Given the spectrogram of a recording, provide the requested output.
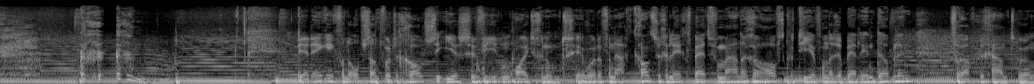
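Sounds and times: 
short dry coughs from a tickle in the throat: 0.0s - 1.6s
speech: 0.9s - 1.8s, 3.0s - 10.3s.

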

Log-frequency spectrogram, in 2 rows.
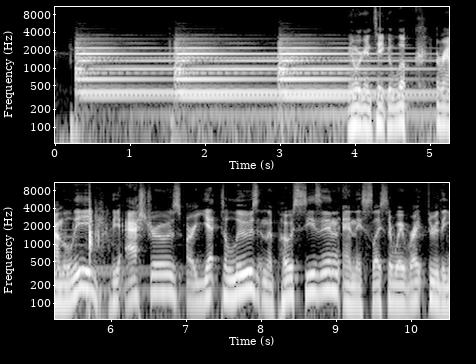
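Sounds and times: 
large bell ringing: 0.3s - 7.8s
speech: 4.1s - 10.5s.

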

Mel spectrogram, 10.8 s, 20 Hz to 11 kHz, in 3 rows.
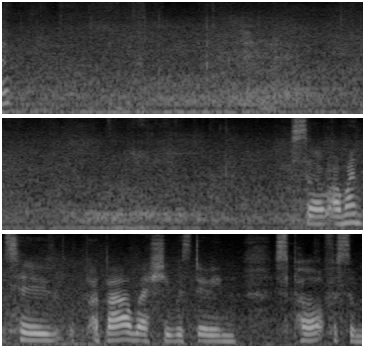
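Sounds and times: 
train rumbling past: 0.0s - 9.6s
speech: 6.6s - 10.8s.

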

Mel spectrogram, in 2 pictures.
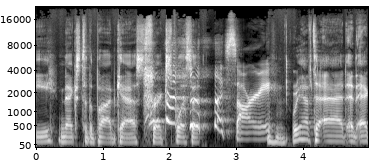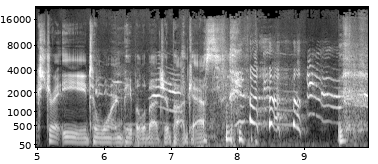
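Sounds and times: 
speech: 0.0s - 8.6s, 9.5s - 9.8s
laughter: 1.6s - 2.8s, 6.0s - 9.9s
cat meowing and yowling loudly: 5.8s - 9.9s.

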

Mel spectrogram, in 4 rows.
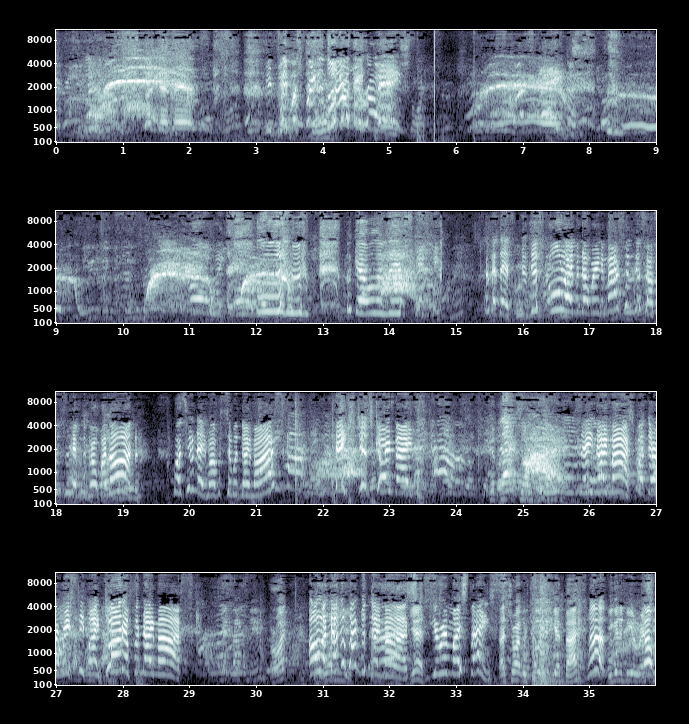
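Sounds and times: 
frantic overlapping voices: 0.0s - 35.9s
women and children screaming and crying: 0.4s - 2.1s, 6.3s - 9.4s, 10.4s - 12.5s
laughter: 7.5s - 9.2s, 11.3s - 14.8s.

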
